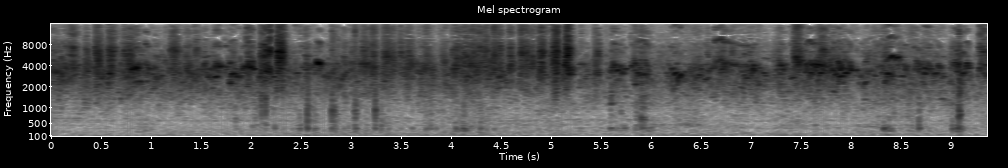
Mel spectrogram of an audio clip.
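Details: Dutch-type budgerigars kept for breeding, hens laying a new round as chicks fledge; constant high chattering mixed with many short clicks and taps, individual chirps rising from the chorus.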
